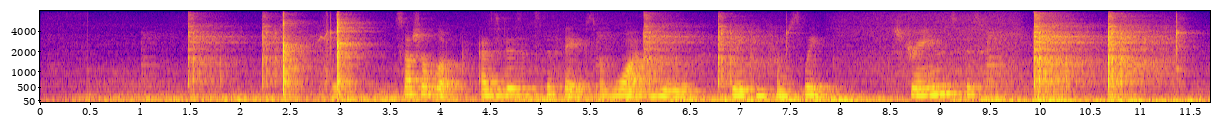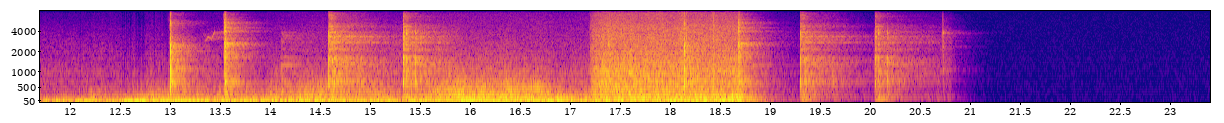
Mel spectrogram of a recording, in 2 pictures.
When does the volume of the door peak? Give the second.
3 s.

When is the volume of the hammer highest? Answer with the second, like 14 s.
11 s.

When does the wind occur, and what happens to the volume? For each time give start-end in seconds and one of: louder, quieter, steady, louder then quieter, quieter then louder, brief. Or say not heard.
0.0-18.8 louder.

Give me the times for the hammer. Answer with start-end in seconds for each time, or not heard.
1.0-3.0, 5.5-7.5, 9.4-11.4, 14.1-15.8, 18.8-20.8.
